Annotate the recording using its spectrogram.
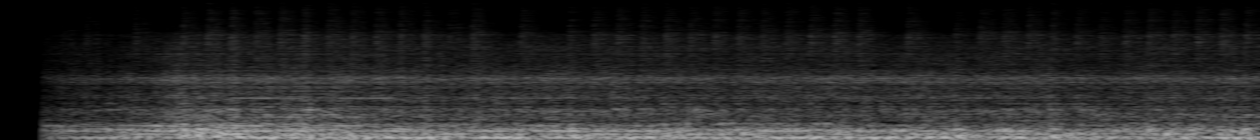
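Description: Live experimental electronic noise music: a dense, steady drone of several low pitched tones with a fast, rattling flutter of noise above it, cutting in abruptly just after the start.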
